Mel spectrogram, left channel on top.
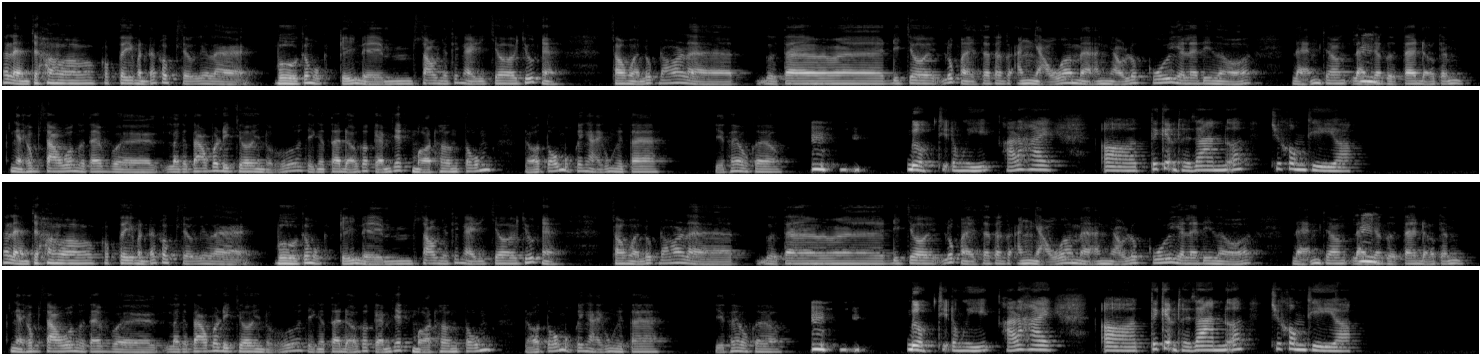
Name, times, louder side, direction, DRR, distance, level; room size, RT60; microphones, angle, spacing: voice 1, 0.0-5.6 6.1-12.5 12.9-14.6 14.9-19.7 20.0-21.4 21.9-22.6, left 1 dB, 15° left, 9 dB, 1.2 m, -26 dB
voice 2, 22.9-23.4 23.8-27.2 27.5-28.3, right 2 dB, 30° right, 9 dB, 1.1 m, -23 dB
14.5 x 11.0 x 4.5 m, 0.35 s
head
